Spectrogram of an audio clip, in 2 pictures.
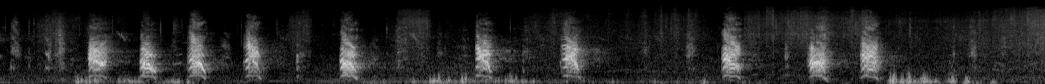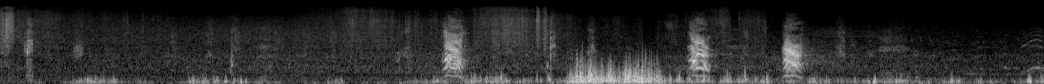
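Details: Dumpy the Jack Russell Terrier chasing water from a garden hose: a steady string of short, punchy barks about every half second, then a hiss of spraying water with a few scattered barks later.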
